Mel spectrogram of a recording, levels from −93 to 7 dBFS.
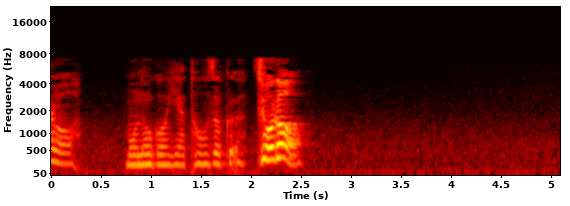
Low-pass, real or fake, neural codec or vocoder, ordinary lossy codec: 7.2 kHz; real; none; MP3, 32 kbps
